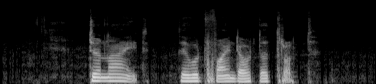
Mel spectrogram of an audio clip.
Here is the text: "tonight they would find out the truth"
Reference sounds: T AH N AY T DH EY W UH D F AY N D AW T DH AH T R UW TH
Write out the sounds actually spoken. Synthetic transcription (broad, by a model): T AH N AY T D EY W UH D F AY N D AW T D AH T R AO T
